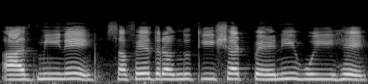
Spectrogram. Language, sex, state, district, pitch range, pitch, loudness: Hindi, male, Madhya Pradesh, Bhopal, 230-250 Hz, 240 Hz, -14 LUFS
